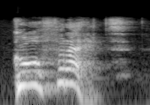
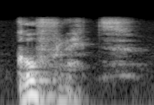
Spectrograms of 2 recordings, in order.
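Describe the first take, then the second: First: Cheer. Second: Whisper. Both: Real, not acted. Urging herself to try it.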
